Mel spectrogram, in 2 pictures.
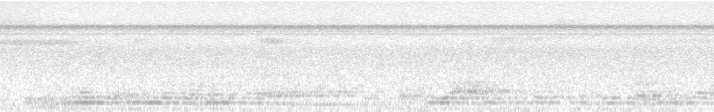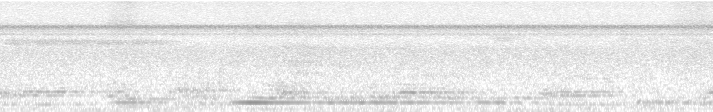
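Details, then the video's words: Nighttime insect chorus in an Indonesian village, with a constant piercing high drone and occasional brief buzzy phrases beneath it, plus a soft low rumble and faint murmuring sounds. "the sound of insects at night in the village of Indonesia SUARA SERANGGA MALAM HARI"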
